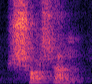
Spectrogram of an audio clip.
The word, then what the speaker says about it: শ্মশান: এর কোন উচ্চারণ আসেনি কেননা যদি কোন শব্দের প্রথম বর্ণের সাথে ম ফলা যুক্ত হয় সেক্ষেত্রে সেই ম ফলার উচ্চারণটা হয় না সেইভাবেই বা ওই নিয়মেই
